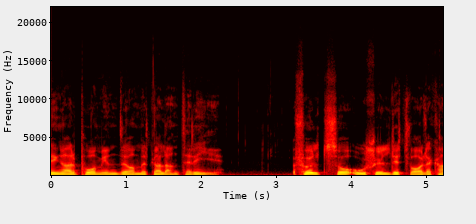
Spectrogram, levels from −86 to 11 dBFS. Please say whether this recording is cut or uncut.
cut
